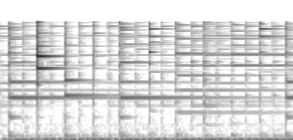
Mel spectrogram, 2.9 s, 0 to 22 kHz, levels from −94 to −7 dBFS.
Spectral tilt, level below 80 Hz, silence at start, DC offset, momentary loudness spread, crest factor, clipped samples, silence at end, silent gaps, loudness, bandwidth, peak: 3 dB/octave; -62 dBFS; 0 s; under 0.1%; 21 LU; 30 dB; under 0.1%; 0 s; none; -28 LUFS; 12 kHz; -4 dBFS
